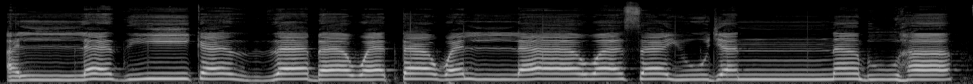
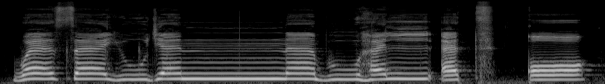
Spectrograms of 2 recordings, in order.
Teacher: ہا کو میں نے اس کے ساتھ جوڑ دیا، الف ڈراپ کر دی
